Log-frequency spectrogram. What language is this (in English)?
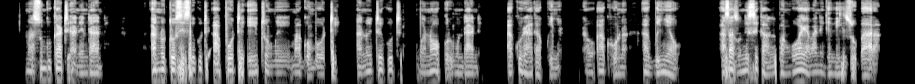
Ndau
